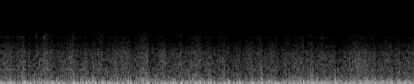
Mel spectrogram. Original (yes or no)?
no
